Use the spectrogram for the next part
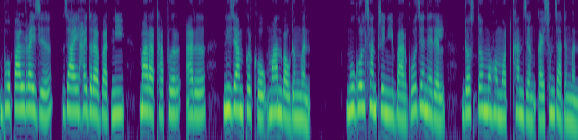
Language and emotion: Bodo, neutral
